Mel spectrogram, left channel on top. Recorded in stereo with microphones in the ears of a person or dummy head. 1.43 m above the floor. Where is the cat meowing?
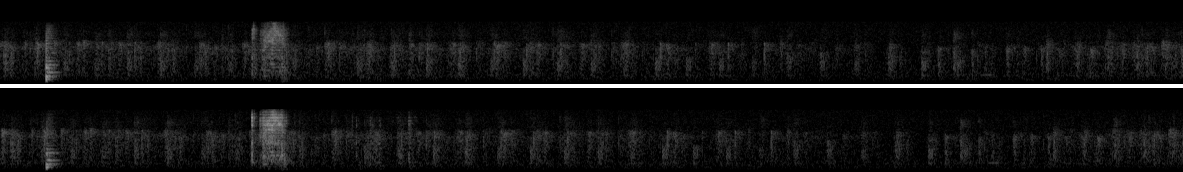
No cat meowing in this recording.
